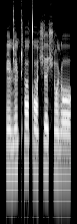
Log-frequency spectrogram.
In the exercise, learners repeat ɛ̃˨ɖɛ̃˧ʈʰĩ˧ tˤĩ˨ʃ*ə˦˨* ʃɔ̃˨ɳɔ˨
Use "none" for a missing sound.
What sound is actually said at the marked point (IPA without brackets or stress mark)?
ə˦˨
